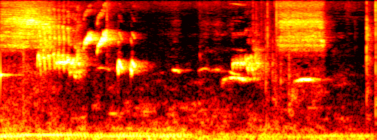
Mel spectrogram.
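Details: Javan pied starling singing energetically: raspy noisy bursts mixed with short clear whistles and warbled notes, ending in a harsh broad screech and a sharp click, over a low background hum.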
